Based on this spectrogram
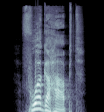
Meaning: past participle of vorhaben
- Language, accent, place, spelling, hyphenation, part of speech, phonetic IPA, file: German, Germany, Berlin, vorgehabt, vor‧ge‧habt, verb, [ˈfoːɐ̯ɡəˌhaːpt], De-vorgehabt.ogg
